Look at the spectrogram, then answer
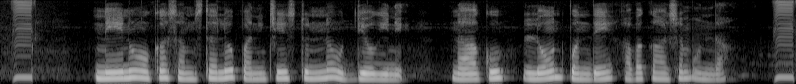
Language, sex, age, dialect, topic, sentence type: Telugu, female, 18-24, Telangana, banking, question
